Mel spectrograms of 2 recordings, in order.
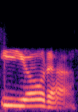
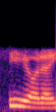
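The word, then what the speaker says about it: Eyota: It is Iota.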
